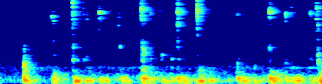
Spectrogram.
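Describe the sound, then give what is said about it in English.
Soft computer keyboard clicks come as a forward slash is typed into a terminal command, a quick, fairly even run of many light keystrokes with no talking. “So if I check the root file system, for example, I'll type a single forward slash, just like that.”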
